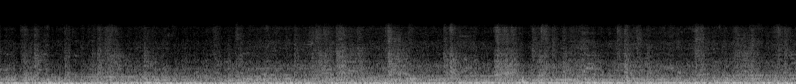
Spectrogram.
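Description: EN57 electric multiple unit running along the line, heard from on board: a steady low rumble of wheels on rails, with a run of clacks over the track in the middle.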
